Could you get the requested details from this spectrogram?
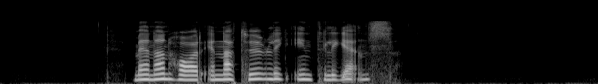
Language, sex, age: Swedish, female, 53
